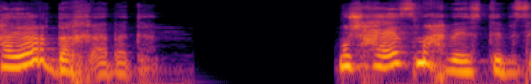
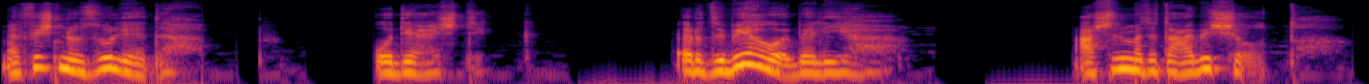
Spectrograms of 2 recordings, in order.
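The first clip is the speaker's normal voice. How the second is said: cold; 4 semitones lower than usual. Acted. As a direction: lay down the rule coldly, barely raising it. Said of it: "وقال لها ببرود".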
